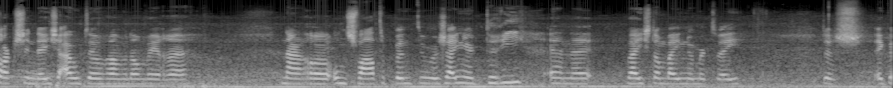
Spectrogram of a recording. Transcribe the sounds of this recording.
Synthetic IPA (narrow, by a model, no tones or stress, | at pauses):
trɑksɪndejzəʔawtowχaːnʋədɑnʋɪːrə | naːrɔnsʋaːtəɹpɵntuəɹzɛjnəɹdri | ɛnʋɛjsdɑnbɛjnɵməɹtʋej | d̥ɵsʔɪk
